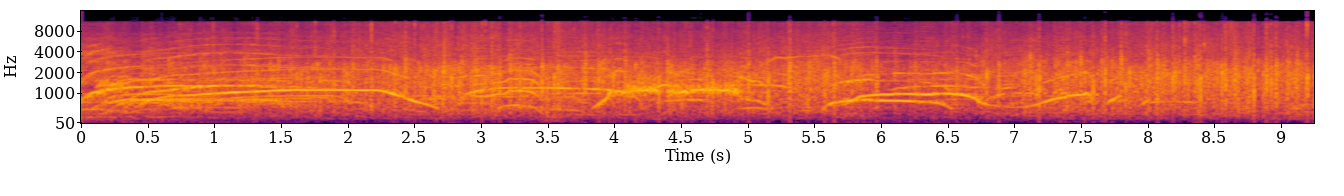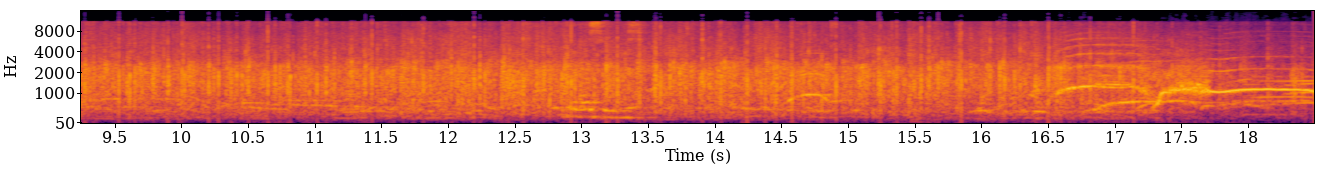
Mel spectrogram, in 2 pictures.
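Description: Audience clapping and cheering as a rock song ends, with rising-and-falling whoops and shouts over the applause, mostly in the first several seconds and again near the end.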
